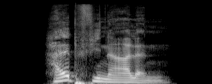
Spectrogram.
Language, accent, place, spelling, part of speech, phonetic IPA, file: German, Germany, Berlin, Halbfinalen, noun, [ˈhalpfiˌnaːlən], De-Halbfinalen.ogg
- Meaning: dative plural of Halbfinale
